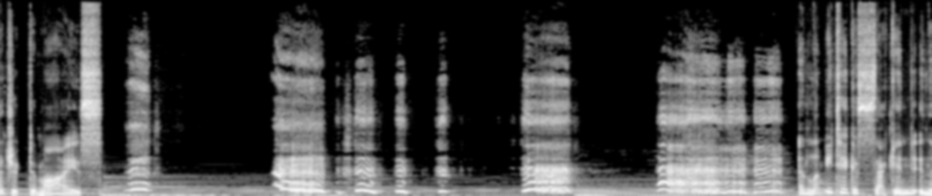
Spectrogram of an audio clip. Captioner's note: Nell crying and whimpering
